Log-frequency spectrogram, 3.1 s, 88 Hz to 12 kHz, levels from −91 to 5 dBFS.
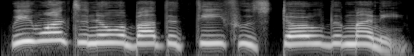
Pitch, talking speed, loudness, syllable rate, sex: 265 Hz, 210 wpm, -16 LUFS, 4.9 syllables/s, female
